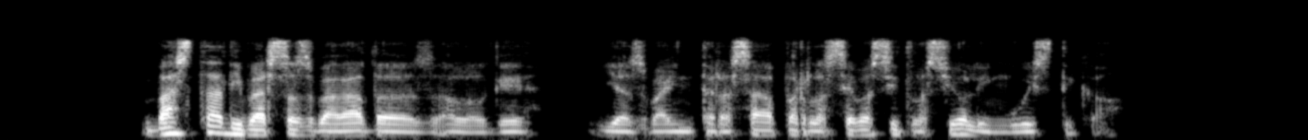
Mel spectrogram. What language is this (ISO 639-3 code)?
cat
